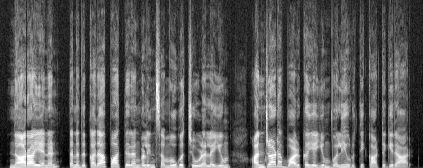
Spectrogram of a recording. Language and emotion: Tamil, neutral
